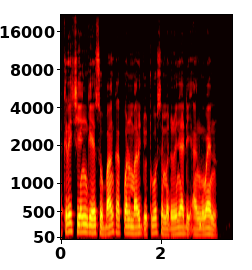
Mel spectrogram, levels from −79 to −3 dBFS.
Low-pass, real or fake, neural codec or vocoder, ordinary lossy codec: none; real; none; none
